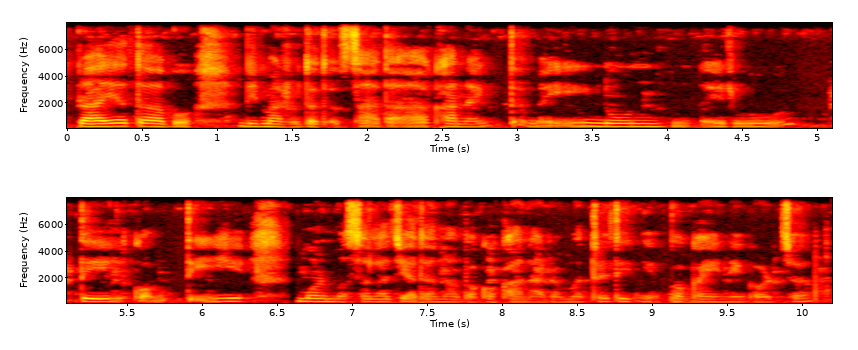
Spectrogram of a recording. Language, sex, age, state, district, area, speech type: Nepali, female, 18-30, West Bengal, Darjeeling, rural, spontaneous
